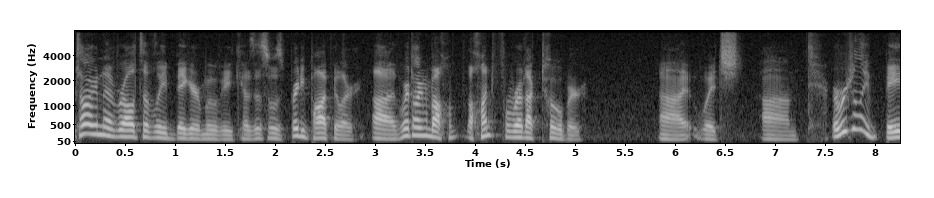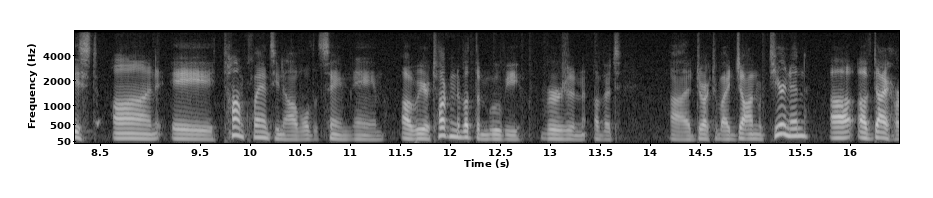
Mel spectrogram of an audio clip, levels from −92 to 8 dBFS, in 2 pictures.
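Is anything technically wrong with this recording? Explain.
No, nothing is wrong: the speech is band-limited at 8 kHz with the low bass trimmed, which is expected from call microphone processing and a wideband call path of the G.722 kind.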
